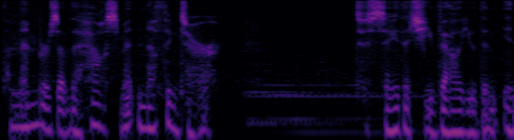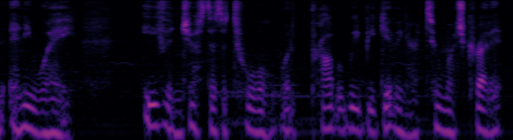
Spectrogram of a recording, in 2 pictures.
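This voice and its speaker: Man playing a solemn, gravelly young man. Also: mid-range voice, steady tone, slight background noise, lightly acted. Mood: somber, bitter. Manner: measured, earnest, grave. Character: solemn, loyal young man raised in a strict orphanage. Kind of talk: dramatic video game dialogue. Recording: music behind the voice.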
